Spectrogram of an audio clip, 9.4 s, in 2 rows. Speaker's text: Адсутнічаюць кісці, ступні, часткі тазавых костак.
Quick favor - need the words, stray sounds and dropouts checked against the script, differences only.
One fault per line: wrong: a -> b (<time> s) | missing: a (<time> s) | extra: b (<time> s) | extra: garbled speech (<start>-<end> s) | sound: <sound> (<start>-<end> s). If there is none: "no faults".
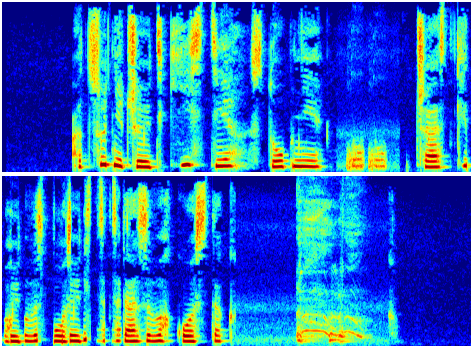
sound: laugh (3.4-3.9 s)
extra: garbled speech (4.7-5.9 s)
sound: cough (7.6-8.4 s)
